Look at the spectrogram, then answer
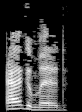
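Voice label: "agamid", British English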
